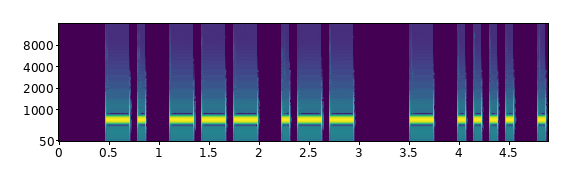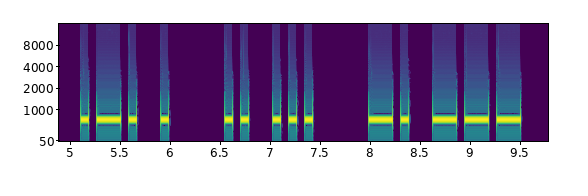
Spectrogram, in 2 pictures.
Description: Morse code, heard as a keyed tone, about 15 wpm, 700 Hz. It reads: NOW THERE IS NO
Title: Sentences from Top 100 Words 15wpm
